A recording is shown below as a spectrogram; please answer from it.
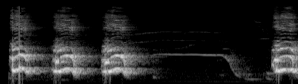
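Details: Pet beagle Libby watching dogs across the street, giving three quick harsh barks about half a second apart, then a short steady whine-like tone, then another bark.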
